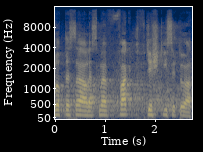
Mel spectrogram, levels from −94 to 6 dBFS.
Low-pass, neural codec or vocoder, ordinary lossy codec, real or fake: 14.4 kHz; codec, 44.1 kHz, 7.8 kbps, DAC; AAC, 48 kbps; fake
